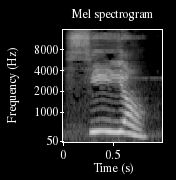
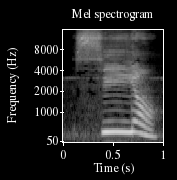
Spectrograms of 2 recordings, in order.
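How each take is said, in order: Both takes have the same delivery.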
